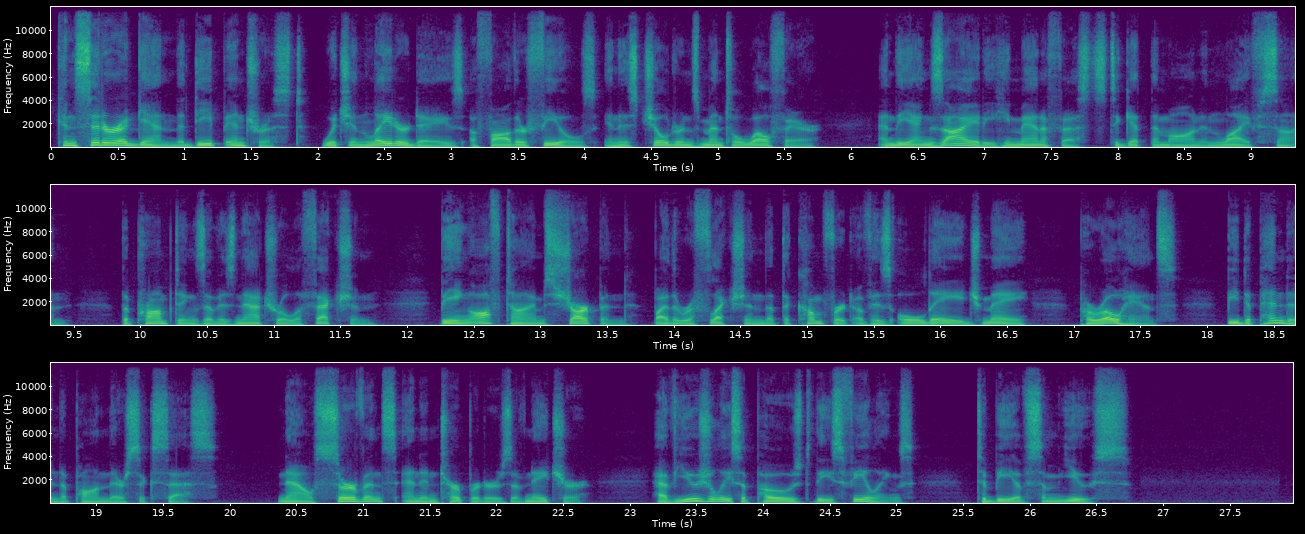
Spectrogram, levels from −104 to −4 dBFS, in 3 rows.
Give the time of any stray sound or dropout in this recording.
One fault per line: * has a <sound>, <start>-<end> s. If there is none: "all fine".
all fine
